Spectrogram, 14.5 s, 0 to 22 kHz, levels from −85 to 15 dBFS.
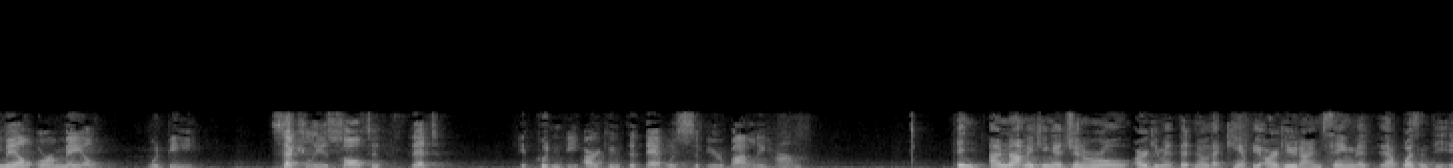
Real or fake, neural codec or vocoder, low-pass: real; none; 7.2 kHz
